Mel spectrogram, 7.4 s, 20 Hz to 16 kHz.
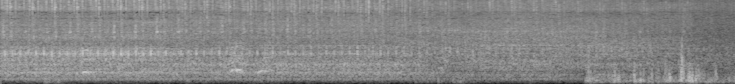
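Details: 2008 Pontiac G8 GT V8 idling, recorded with hood open: even idle with a light, fast tick at engine speed, owner suspects the common lifter tick.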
